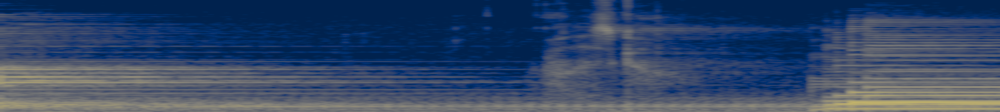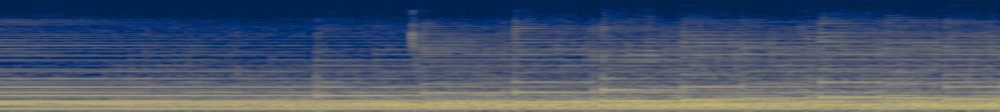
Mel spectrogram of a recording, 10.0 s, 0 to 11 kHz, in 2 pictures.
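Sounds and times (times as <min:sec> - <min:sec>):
person whispering: 0:02.7 - 0:03.5.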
